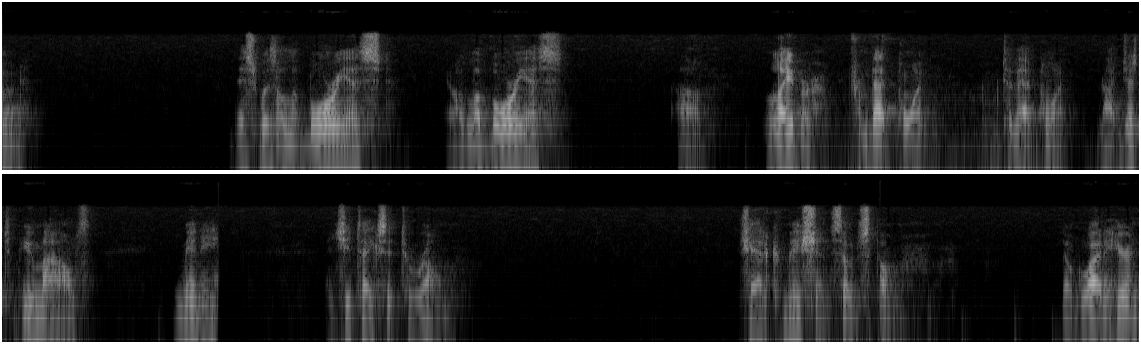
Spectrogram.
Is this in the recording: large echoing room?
yes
